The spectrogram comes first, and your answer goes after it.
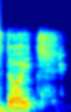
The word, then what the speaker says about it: Deutsch: uh Joshua Justin and you know how to pronounce this um probably Deutch it's it's Deutsch okay thank you okay all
